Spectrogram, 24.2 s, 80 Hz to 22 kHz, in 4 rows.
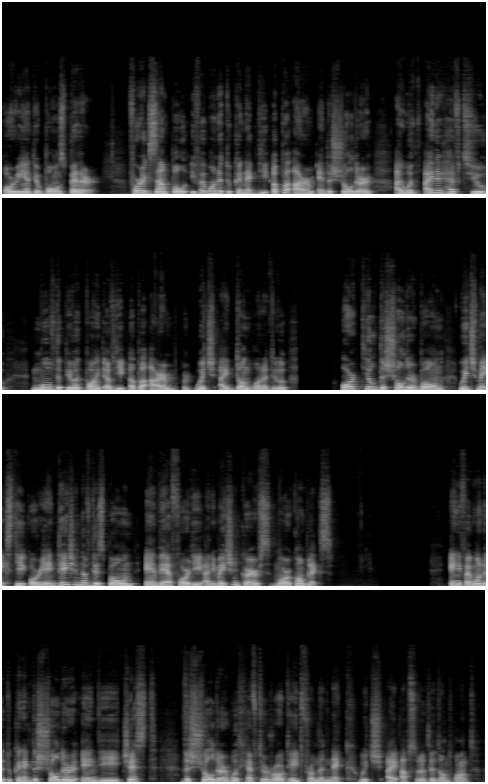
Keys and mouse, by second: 5.2 click, 5.7 g, 8.0 click, 8.3 g, 9.4 click, 9.8 click, 10.0 g, 16.6 click, 17.3 g, 18.3 g, 20.4 g.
